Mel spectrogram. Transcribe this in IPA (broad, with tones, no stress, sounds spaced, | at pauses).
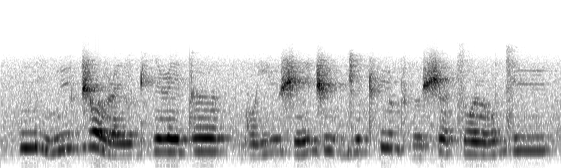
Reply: m i˥˩ ŋ y˥ d͡ʒ o˥˩ lˠ ɭ e˩ v ɖʱ i˧ ɭ e˧ d ə˥ | ɡ o˩ j y˧ ʃ e˩˥ d͡ʒ y˥˩ ɡ i˧ ʈʰ y˥ ɖʱ ɵ˩ ʃ ə˥˩ t͡s o˧ ɭ o˩˥ d͡z y˥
